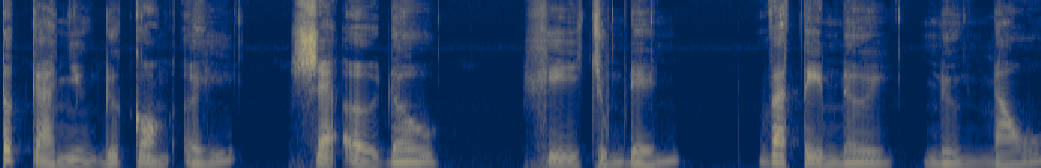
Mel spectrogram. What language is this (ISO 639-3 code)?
vie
